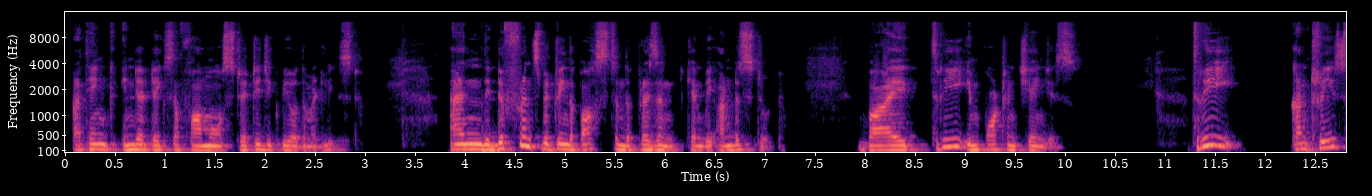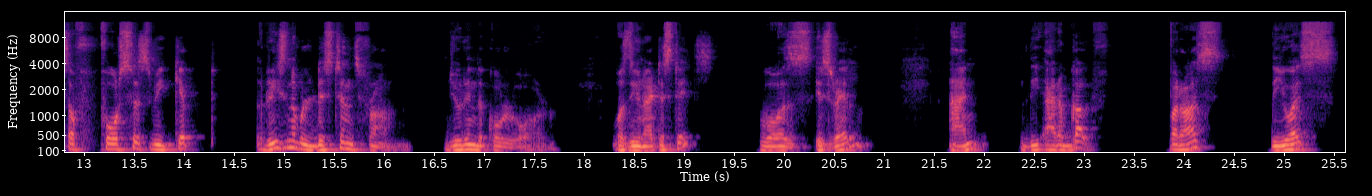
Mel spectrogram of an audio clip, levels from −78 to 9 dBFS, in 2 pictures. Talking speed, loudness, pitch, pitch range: 135 wpm, -20 LUFS, 120 Hz, 110-135 Hz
